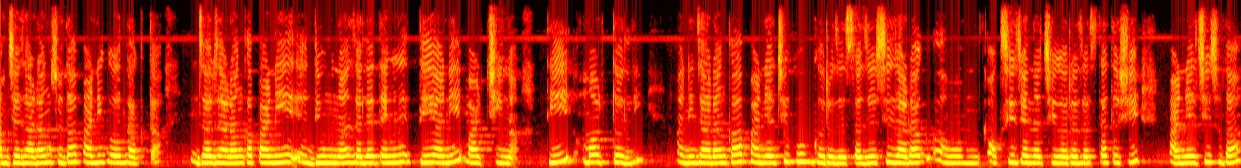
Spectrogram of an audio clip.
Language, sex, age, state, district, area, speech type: Goan Konkani, female, 18-30, Goa, Pernem, rural, spontaneous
